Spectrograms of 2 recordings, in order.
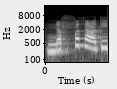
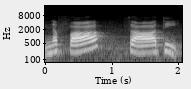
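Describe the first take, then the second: First: नफ़्फ़ासाती with a short fa; wrong length. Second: नफ़्फ़ासाती with fa and sa equally long, slow; correct length. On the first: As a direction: rush the fa in नफ़्फ़ासाती. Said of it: "नहीं पढ़ेंगे". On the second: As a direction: stretch fa and sa equally. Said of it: "उतना ही फ़ा भी लंबा". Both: Shown as a demonstration.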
